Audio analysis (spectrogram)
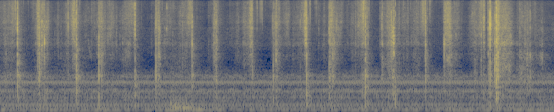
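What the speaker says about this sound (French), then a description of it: "Je vais mettre encore une carte ici." Tarot cards are shuffled and handled close up, a run of crisp rhythmic riffles and slaps at a steady pace, with a card laid down near the end over a quiet room hum.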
